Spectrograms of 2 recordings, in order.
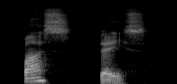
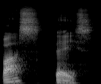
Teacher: De fato, pastéis termina em ditongo aberto, EI seguido de S.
